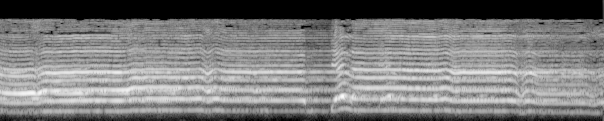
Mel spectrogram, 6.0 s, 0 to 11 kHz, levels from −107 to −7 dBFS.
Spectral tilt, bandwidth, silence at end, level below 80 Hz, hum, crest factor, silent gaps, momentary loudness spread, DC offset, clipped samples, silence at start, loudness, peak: 1.5 dB/octave; 6.6 kHz; 0 s; under -90 dBFS; none; 14 dB; none; 7 LU; under 0.1%; under 0.1%; 0 s; -19 LUFS; -4 dBFS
